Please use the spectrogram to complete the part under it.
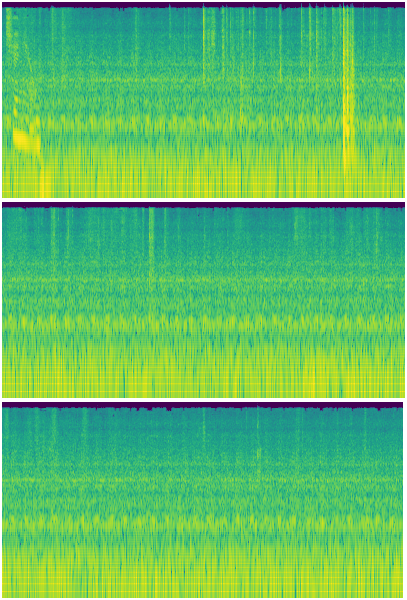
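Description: Stiff paper rustles and crinkles under hands.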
